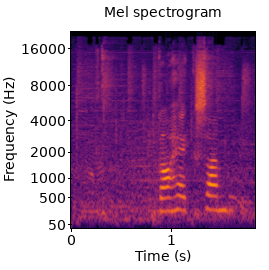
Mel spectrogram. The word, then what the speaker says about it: kahdeksan: Numbers "kahdeksan" (8) and "yhdeksän" (9) are pronounced without letter d: "kaheksan" (8), "yheksän" (9).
